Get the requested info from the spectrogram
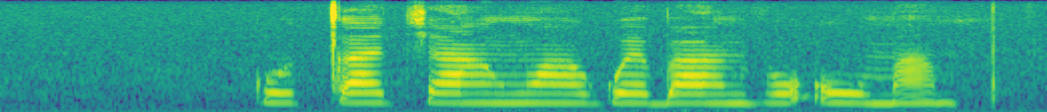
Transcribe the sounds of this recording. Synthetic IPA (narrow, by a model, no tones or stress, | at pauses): k̬ʼuǀat͡ʃʼaŋwak̬ʼwɛɓant͡fʰuʔuːma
